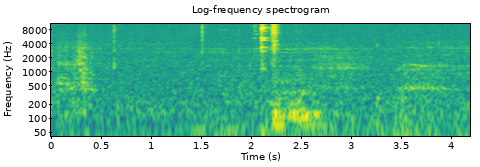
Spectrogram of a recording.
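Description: A lighter clicks and flicks open.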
